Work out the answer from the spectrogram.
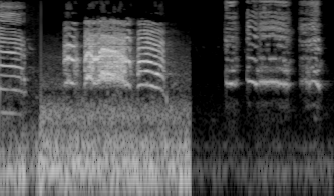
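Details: Crowing rooster: broken crow phrases among harsh broadband noise in the first half, then three short separate crowing bursts with clean silence between them.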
